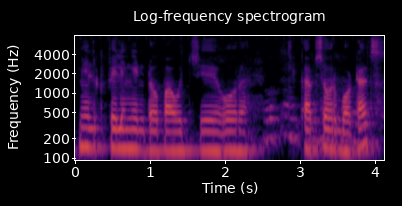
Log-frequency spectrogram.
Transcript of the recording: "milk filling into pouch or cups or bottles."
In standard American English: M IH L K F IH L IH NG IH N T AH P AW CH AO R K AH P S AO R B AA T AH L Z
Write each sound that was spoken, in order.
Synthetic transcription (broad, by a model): M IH L K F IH L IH NG IH N T AH P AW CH AO R K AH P S AO R B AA T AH L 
